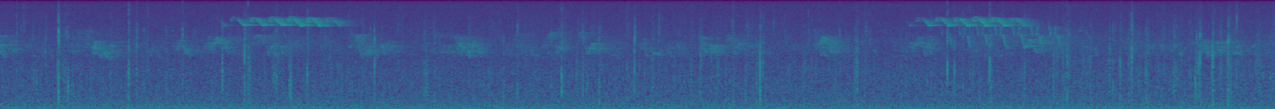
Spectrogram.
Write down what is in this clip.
Red-eyed Vireo, Black-and-white Warbler, Ovenbird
